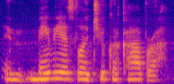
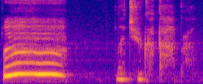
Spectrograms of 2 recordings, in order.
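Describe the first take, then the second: First: Said in the usual way. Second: Sharp gasp, then a high hushed "La Chupacabra"; hammed-up spooky gasp and whisper; gasped mock-horror whisper. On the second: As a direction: whisper "La Chupacabra" as if the monster is here.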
